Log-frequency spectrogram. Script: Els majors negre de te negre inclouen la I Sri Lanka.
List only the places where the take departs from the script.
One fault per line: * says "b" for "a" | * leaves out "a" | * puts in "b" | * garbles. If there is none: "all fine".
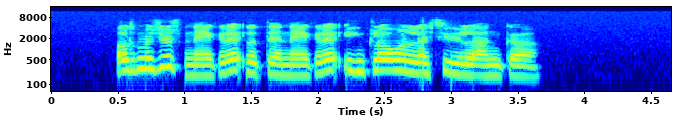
all fine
